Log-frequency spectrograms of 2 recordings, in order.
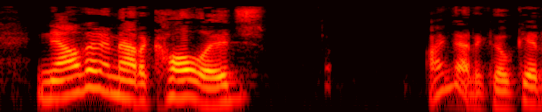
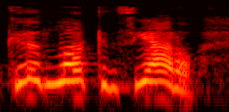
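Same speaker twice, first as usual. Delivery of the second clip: proud parents voice; 11 semitones higher than usual. Retold or imitated.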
